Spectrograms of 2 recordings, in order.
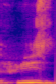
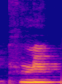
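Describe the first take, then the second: First: The final s is pronounced as s. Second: The final s is silent. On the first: "on prononce le S de plus" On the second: "on ne va pas prononcer le S de plus"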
